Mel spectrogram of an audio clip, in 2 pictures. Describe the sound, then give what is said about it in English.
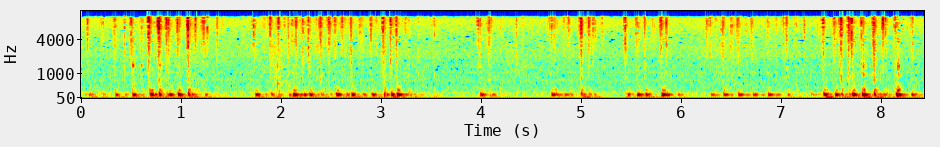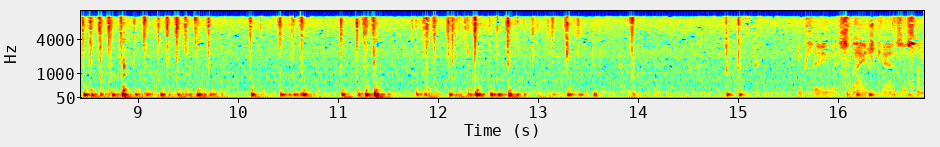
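Typing on a Windows computer keyboard, including the context menu key: a steady stream of quick, irregular key clicks in short bursts, over a low, constant background hum. “Yeah, this is meant to, this is the context menu key, you know, on Windows, but it, I instead went to the file menu.”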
